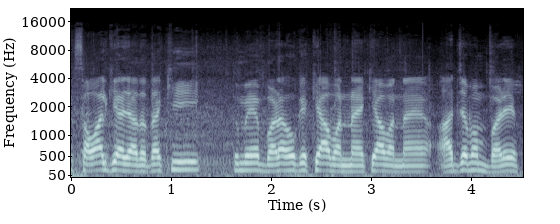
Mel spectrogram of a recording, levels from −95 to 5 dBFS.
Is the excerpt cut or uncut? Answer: cut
